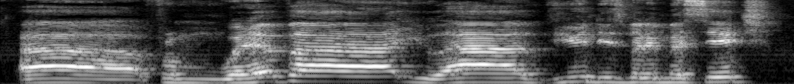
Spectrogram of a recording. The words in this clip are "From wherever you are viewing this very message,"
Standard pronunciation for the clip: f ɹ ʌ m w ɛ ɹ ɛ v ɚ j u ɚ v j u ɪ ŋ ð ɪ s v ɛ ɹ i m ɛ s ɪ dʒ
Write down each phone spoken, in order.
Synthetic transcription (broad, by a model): f ɹ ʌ m w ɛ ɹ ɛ v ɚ j u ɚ v j u ɪ ŋ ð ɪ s v ɛ ɹ i m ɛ s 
